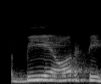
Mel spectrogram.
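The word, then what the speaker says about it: Barthes: Dera B Roland Bart b a r t h s but is pronounced Bart then C Sigman Freud D Jack laon answer B Roland bot so when we say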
